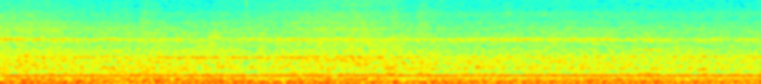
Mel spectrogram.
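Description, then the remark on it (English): A steady, continuous rumble and drone of a Northern Rail Sprinter passenger train running on rails, with a faint tonal whine over the broad noise and no talking. “I always get mixed up between the sprinters and the pacers. I think this one's a sprinter.”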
